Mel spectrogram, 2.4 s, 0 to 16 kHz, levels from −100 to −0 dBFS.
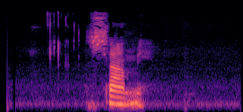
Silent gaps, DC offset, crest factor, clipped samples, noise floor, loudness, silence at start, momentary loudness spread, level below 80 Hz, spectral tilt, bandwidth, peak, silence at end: none; under 0.1%; 22 dB; under 0.1%; -64 dBFS; -31 LUFS; 0.9 s; 25 LU; -74 dBFS; -5 dB/octave; 11.5 kHz; -12 dBFS; 1 s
